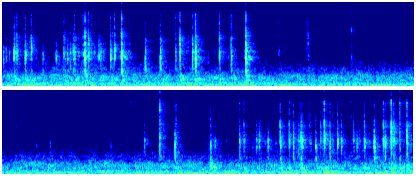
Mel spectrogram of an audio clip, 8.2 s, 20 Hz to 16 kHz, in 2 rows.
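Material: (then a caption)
Plastic. Fingertips type on the plastic keycaps of a Keychron K6 compact RGB-backlit mechanical keyboard in the dark, producing quick bursts of sharp, bright clacks. The typing slows to a few scattered taps in the middle before picking up again, all over a steady low hum.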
